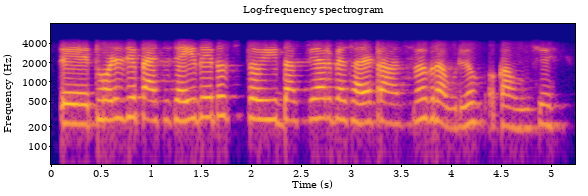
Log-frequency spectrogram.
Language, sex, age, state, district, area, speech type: Dogri, female, 18-30, Jammu and Kashmir, Udhampur, rural, conversation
